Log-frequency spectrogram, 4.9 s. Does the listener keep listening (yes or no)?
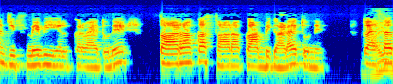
yes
